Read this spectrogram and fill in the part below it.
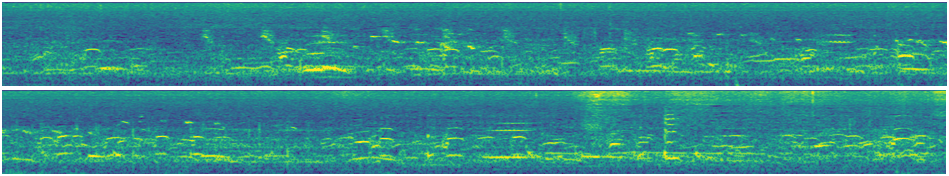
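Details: Large flock of wild tundra swans gathering on a pond at dusk during the twilight hour, many birds flying in; dense continuous chorus of overlapping mellow honking and whooping calls, a constant babble from many swans with low background rumble.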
